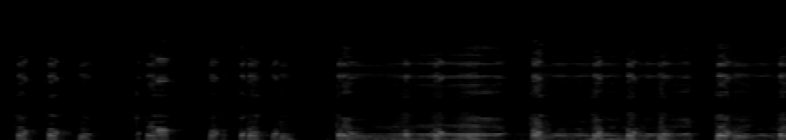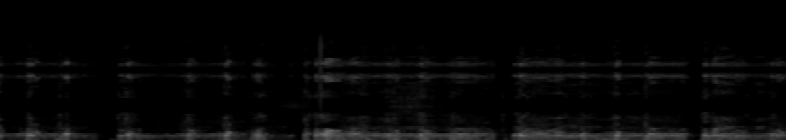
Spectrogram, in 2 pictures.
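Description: Chicken clucking set to a novelty Christmas song: choppy, rhythmic bursts of clucks that repeat steadily at moderate loudness, with short gaps early on before the clucking runs more continuously.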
